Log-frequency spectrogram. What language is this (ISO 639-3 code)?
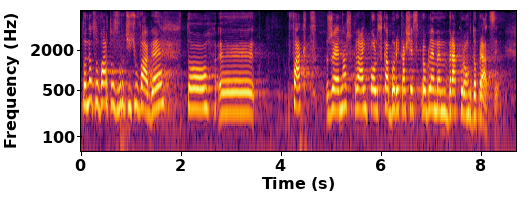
pol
